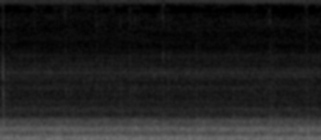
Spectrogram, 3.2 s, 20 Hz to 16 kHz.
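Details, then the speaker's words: Vehicle diesel heater on the low setting (level 1) after its pump was wrapped and seated in the rubber isolator to cut knocking: a steady, even blower roar with a constant mid tone, and the exhaust gets quieter. "And yeah, the exhaust gets a little quieter, but still. Yeah, that's not bad."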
